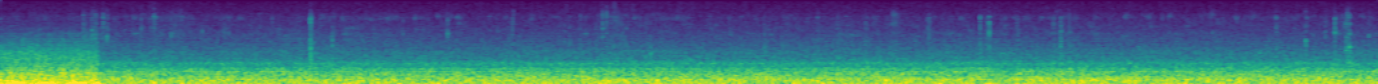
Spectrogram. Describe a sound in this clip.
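Waves wash and roll at the sea surface.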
